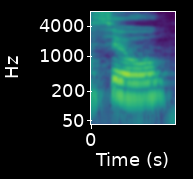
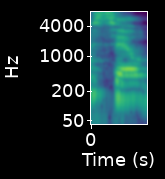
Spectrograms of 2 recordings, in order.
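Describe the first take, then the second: First: It is spelled out like the letters C-E-O. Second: It is said as the single word céu. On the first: "Não é C O" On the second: "Não é céu também"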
